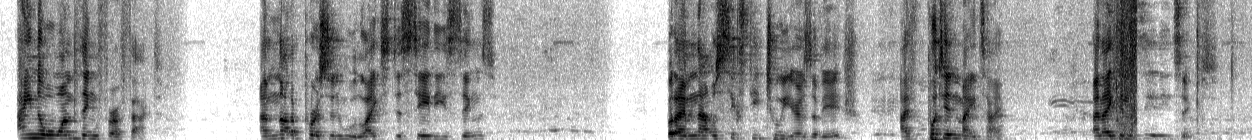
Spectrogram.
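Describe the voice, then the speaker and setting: This man speaks fairly slowly at a high pitch, with long, frequent pauses and ordinary pitch variation. Room echo is audible. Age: 60s. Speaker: community speaker at town hall. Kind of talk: public speech. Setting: town hall meeting with audience. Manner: impassioned.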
